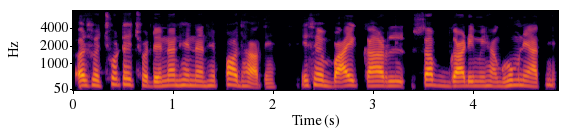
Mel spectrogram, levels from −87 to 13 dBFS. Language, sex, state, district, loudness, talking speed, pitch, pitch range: Hindi, male, Chhattisgarh, Sarguja, -18 LUFS, 200 wpm, 180 Hz, 170-195 Hz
